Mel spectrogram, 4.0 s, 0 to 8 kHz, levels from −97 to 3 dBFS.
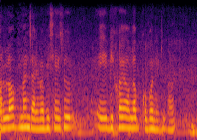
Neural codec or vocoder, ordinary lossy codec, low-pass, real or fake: codec, 16 kHz, 8 kbps, FreqCodec, smaller model; Opus, 24 kbps; 7.2 kHz; fake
